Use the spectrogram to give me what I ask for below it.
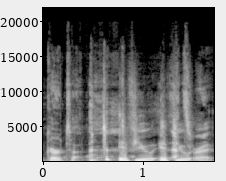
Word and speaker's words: Goethe: Yes, Goethe. Oh, is that how you say it? Yes. Sorry. Okay. But that's a fucking philosopher, Goethe.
